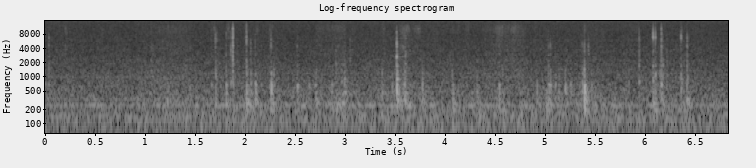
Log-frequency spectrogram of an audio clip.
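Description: Scattered light clicks and taps from small plastic Littlest Pet Shop figures being handled and moved by hand, over a steady background hiss.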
